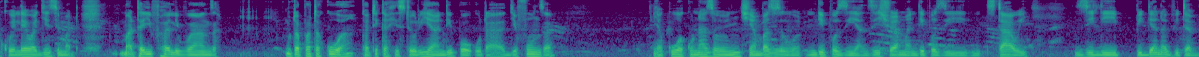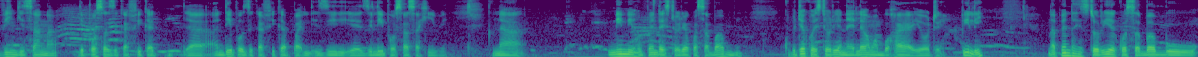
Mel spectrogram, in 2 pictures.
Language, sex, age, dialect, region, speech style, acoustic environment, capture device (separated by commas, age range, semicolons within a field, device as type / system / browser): Swahili, male, 18-24, Kenya - Nairobi Sheng-influenced, Kenya, relaxed, people talking, mobile / Linux / Chrome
